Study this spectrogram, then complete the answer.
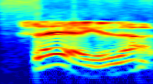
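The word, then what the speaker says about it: Sayegh: Is it Saya? Saya, not too bad, Eric. Listen, I've been practicing all morning thanks to YouTube. There you go. So listen, it's phonetically pronounced. Say egg. Say the word egg.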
